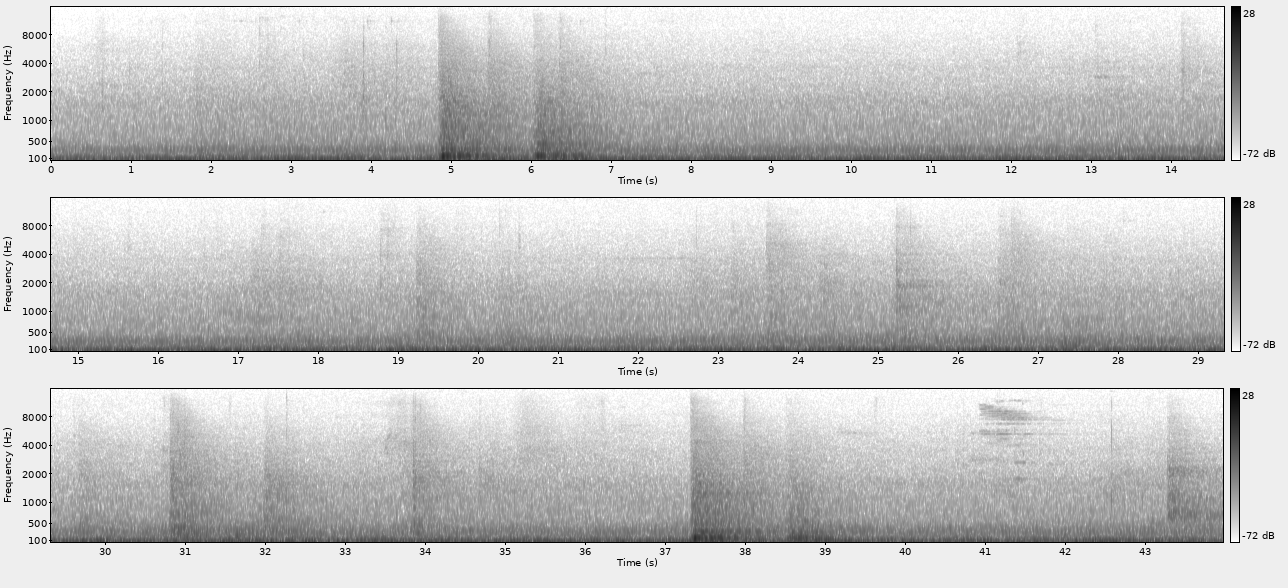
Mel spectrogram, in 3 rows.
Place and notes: *Best with headphones* : Respectful whispers, cell phones, camera shutters, creaky pews. Was *praying* that the very loud air conditioner would shut off, but it was 104 degrees Fahrenheit..
CA-14(quasi binaural) > Tascam DR100 MK2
